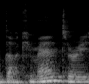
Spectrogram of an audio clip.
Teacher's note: pode jogar fora esse T ali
